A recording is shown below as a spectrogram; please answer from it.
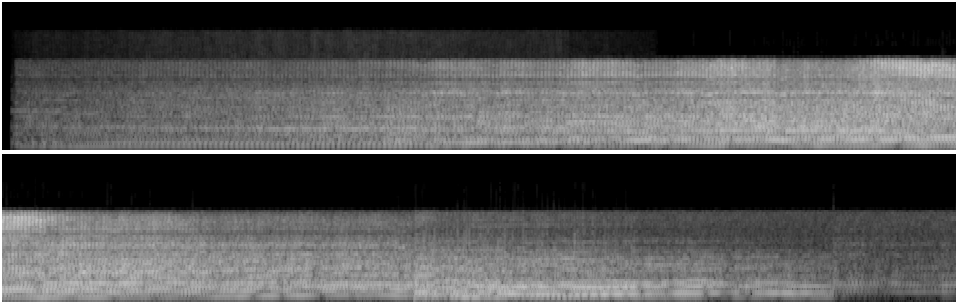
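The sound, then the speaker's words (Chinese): A motorcycle engine revs steadily for several seconds as it rides off in heavy rain, its pitch climbing, then dropping briefly at a gear change before winding up again and tapering off at the end. No one speaks. “阿虎说完就骑着摩托车走了。”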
